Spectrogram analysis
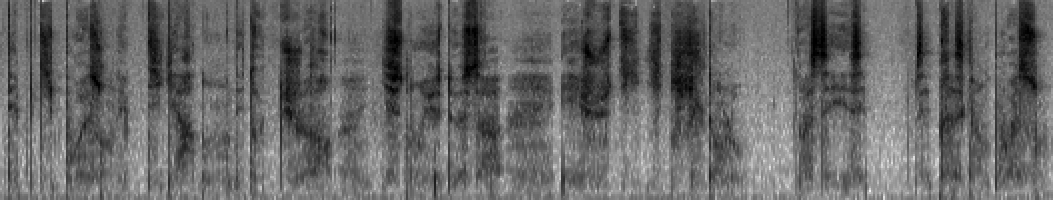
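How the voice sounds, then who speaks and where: A man's voice: normal speed, bright, forceful tone. A man in an ASMR roleplay, whispering breathily as he casually and hesitantly explains things in the role of a breeder.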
